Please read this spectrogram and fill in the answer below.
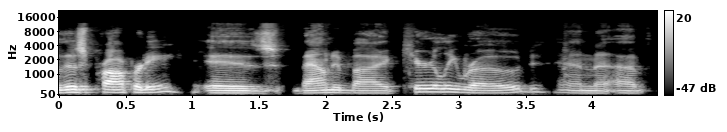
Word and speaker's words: Kirley: property is bounded by kirley Road and uh my understanding is that that's how it's pronounced I've heard curlyy as well but believe it's kirle and newent Avenue and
